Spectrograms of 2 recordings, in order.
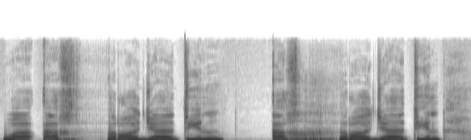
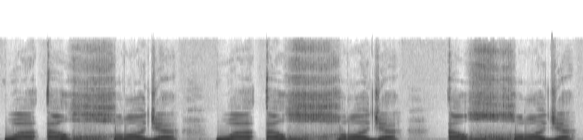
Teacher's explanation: ya kemudian kedua wa aktil ardu atqaha hati-hati pada huruf k huruf k ini merupakan harfun mufakham huruf yang tebal dengan mengangkat pangkal lidah jadi jangan dibaca waakh til akjatil makhrajnya dapat tapi sifatnya kurang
